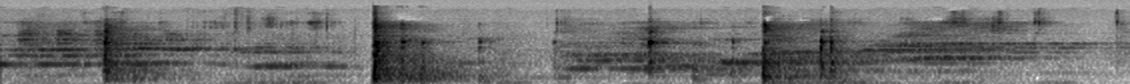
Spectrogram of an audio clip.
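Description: Sharp metal clanks of weight plates being handled on a barbell: four knocks, the loudest about a second and a half in and two close together near the end, over steady background music.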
